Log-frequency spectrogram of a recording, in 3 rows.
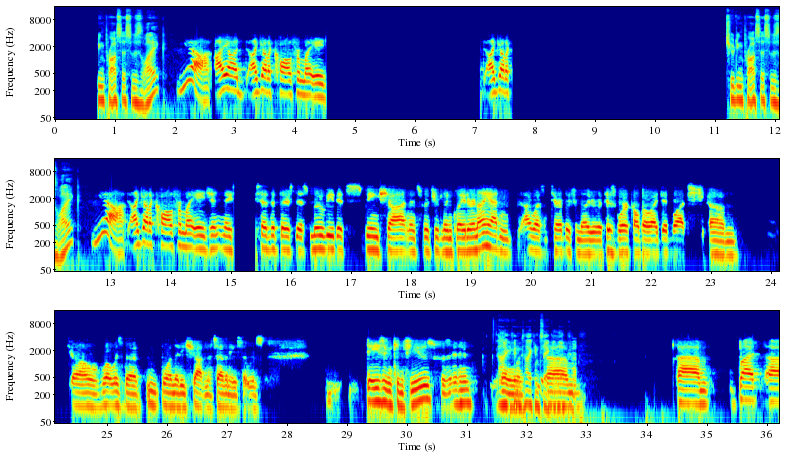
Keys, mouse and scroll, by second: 0.5 click, 0.6 space, 4.4 space, 4.5 click, 5.4-6.6 drag, 6.9 click, 6.9 space, 7.5 space, 7.7 click, 8.8-10.5 drag, 11.0 click, 11.1 space, 13.8 click, 14.2 click, 14.7 click, 14.9 space, 15.3 space, 15.8 click, 16.6 click, 17.9 ctrl+s, 19.0-20.7 drag, 21.0 click, 21.9 click, 23.2 click, 25.4-36.2 drag.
